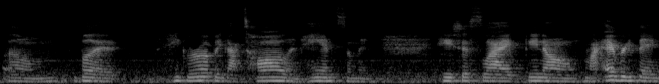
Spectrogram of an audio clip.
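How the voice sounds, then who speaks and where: A woman with an American accent speaks fairly slowly at a very deep, low pitch, in a monotone, flat intonation with long, frequent pauses. Noticeable background noise and audible room echo fill the recording. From New York (Brooklyn), Trinidad-born. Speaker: vlogger. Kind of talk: casual chat. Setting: eating on camera at home. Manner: relaxed, conversational.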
